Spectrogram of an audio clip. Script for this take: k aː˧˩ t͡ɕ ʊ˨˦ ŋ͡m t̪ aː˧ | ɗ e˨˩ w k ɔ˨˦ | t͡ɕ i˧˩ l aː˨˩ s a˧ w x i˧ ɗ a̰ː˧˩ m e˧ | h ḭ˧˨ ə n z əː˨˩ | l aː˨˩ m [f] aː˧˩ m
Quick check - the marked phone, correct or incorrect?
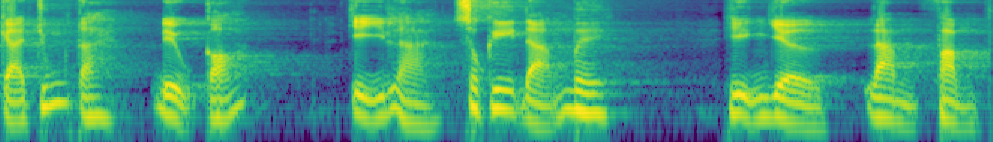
correct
